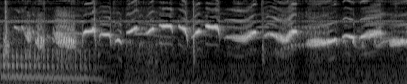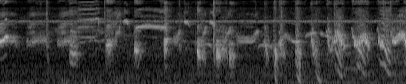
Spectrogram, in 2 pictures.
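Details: Cage-kept Chinese hwamei in full voice, a steady stream of loud, looping whistled phrases for several seconds, then quieter scattered notes and fast downward-sweeping chips toward the close.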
